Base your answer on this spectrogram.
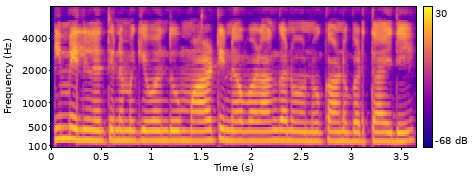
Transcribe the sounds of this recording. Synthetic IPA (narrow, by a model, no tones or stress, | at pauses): iːme̞ːlinɐnt̪enɐmɐɡe̞o̞nd̪umaːʈinɐʋɐɭaːŋɡɐnɐʋɐnːukaːɳubɐɾt̪aːjid̪e̞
